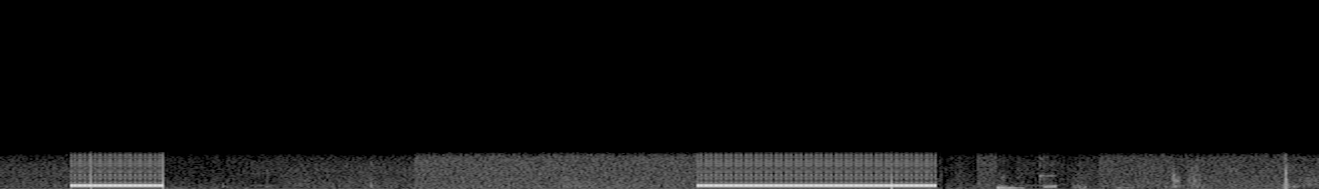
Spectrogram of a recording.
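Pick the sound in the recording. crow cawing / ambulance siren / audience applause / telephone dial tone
telephone dial tone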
